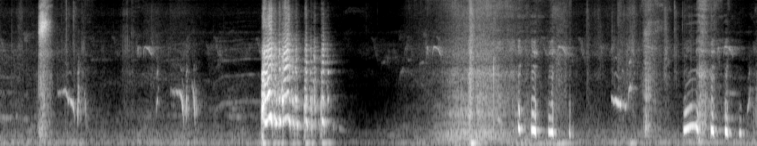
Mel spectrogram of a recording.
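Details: A single pet turkey, kept alone and acting very aggressive because it wants a mate, gives short gobbling and squawking bursts with pauses between them, plus some scattered clicks and knocks.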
